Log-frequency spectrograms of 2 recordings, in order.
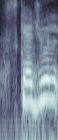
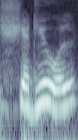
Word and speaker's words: schedule: the words are caption schedule schedule is the American pronunciation and shedule is the British pronunciation Breann the fourth word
